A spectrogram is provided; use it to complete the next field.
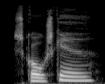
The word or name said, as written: SKOVSKADE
